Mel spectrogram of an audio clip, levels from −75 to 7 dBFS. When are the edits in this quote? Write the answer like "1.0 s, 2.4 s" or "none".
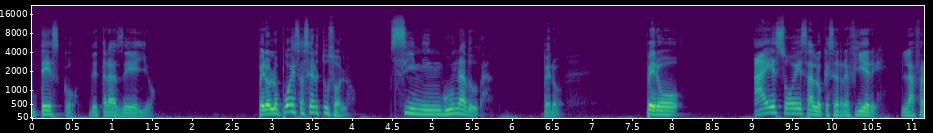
6.4 s

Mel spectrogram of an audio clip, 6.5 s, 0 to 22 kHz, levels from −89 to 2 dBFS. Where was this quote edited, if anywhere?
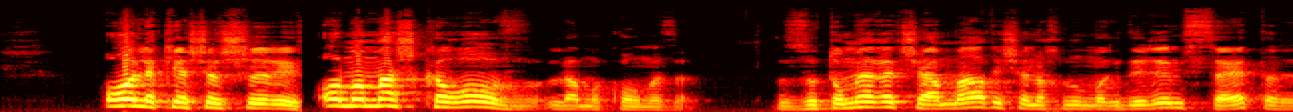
1.5 s, 3.8 s

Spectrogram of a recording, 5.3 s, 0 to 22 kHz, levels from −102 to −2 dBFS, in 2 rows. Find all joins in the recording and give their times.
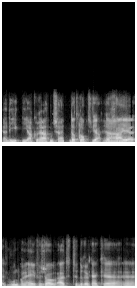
1.2 s, 2.7 s, 4.4 s

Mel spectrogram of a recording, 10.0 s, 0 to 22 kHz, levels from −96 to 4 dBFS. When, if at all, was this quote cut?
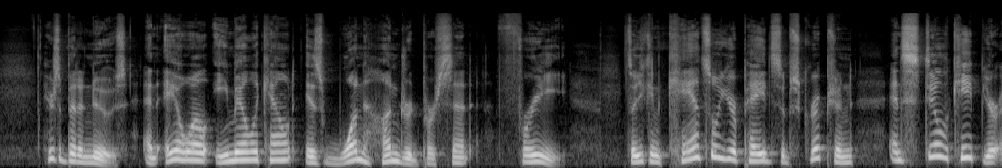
none

